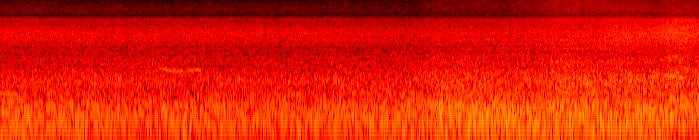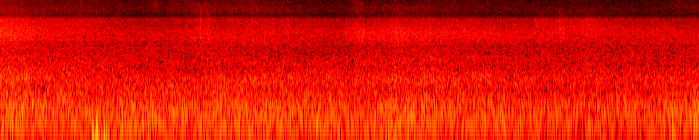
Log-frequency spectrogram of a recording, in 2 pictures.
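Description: Surf pounds and washes along a beach in Zambales, a dense continuous roar of breaking waves with wind noise, swelling slightly midway, with one brief thump and no speech.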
